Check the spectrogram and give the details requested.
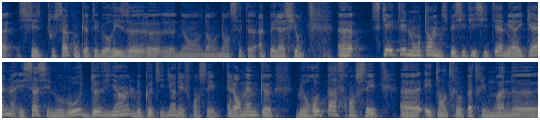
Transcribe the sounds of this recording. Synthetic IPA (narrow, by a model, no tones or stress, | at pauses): sɛt̪usakɔ̃kat̪eɡɔʁizøød̪ɑ̃d̪ɑ̃d̪ɑ̃sɛt̪apelasjɔ̃ø | sə̥kʲiaet̪elɔ̃t̪ɑ̃ynspesifisit̪eameʁikʲɛnesasɛnuvod̪əvjɛ̃ləkɔt̪ʰid̪jɛ̃d̪efχɑ̃sɛalɔʁmɛmkə | ləʁəpafχɑ̃sɛøɛt̪ɑ̃t̪χeopat̪χimwanø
